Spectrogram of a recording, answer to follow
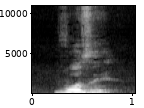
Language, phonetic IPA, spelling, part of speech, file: Russian, [vɐˈzɨ], возы, noun, LL-Q7737 (rus)-возы.wav
- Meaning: nominative/accusative plural of воз (voz)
